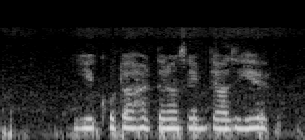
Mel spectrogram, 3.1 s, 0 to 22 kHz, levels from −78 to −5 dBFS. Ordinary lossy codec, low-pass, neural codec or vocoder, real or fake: AAC, 64 kbps; 10.8 kHz; none; real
